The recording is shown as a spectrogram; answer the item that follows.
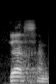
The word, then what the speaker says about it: Kasim: Kasim. Yeah. Oh, so Kasim with the accent at the beginning.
